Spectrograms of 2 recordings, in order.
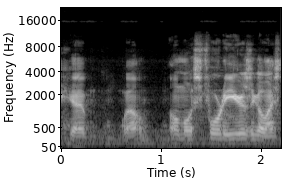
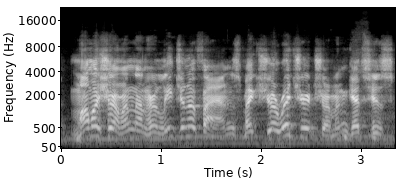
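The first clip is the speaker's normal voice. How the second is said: put-on old cartoon voice, higher and louder; 11 semitones higher, 9 dB louder than usual. Doing a line for the interviewer in an old Bullwinkle cartoon voice. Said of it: "the old Bullwinkle cartoon voices".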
